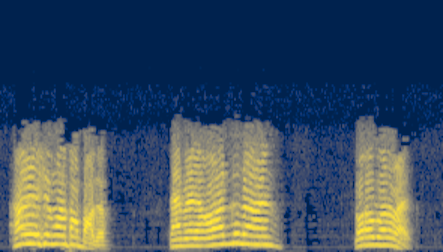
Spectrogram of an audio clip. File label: metro announcement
